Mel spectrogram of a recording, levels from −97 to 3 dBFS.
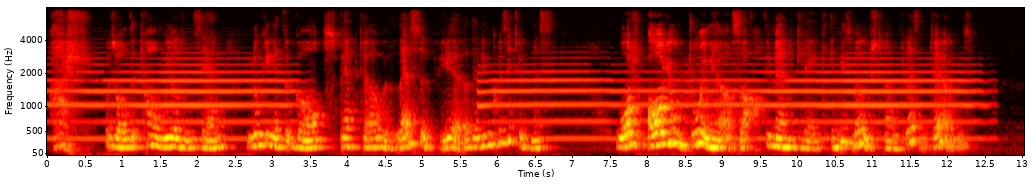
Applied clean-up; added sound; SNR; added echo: none; Trumpet; 13 dB; reverberation time 0.6 s.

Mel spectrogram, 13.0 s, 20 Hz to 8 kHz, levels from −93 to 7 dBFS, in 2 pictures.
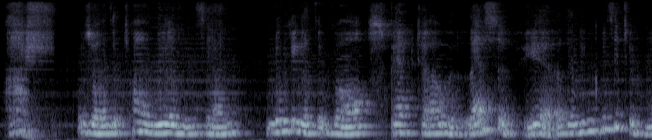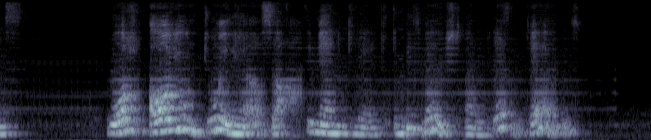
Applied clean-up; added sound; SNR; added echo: neural separator model SepFormer DNS4.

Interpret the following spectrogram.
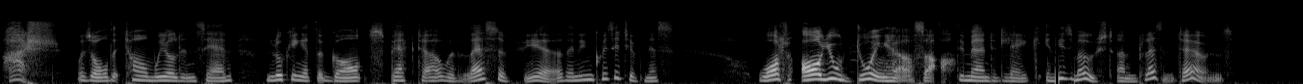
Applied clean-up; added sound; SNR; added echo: none; none; none; none.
